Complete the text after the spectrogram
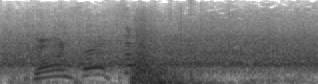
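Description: A heavy body slams onto a wrestling mat with a thud.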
